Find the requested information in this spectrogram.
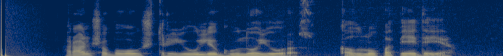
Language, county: Lithuanian, Vilnius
